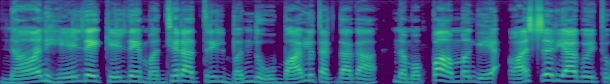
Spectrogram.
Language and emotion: Kannada, surprised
